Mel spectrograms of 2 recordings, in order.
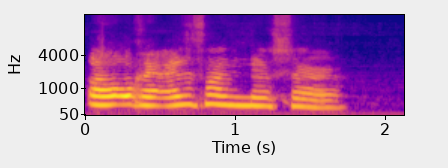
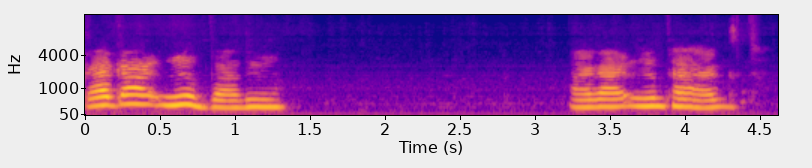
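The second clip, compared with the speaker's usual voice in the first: ordinary talk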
